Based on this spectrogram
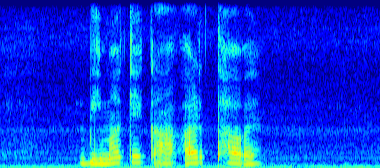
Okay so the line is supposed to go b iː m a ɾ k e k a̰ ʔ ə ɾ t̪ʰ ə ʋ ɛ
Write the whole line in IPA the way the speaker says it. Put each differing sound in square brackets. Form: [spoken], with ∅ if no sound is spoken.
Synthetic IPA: b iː m a [∅] k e k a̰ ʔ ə ɾ t̪ʰ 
